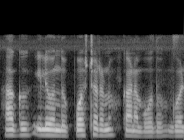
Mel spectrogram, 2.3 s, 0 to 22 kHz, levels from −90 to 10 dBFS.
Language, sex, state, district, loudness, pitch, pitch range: Kannada, male, Karnataka, Koppal, -18 LUFS, 150 Hz, 135-155 Hz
